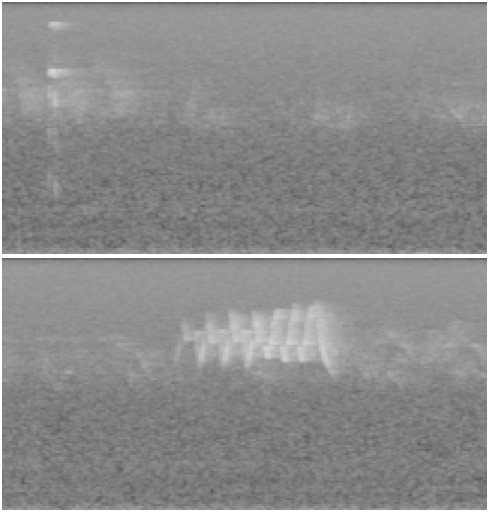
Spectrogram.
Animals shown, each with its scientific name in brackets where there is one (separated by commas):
Ovenbird (Seiurus aurocapilla), Chestnut-sided Warbler (Setophaga pensylvanica), Red-eyed Vireo (Vireo olivaceus), Hairy Woodpecker (Dryobates villosus)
